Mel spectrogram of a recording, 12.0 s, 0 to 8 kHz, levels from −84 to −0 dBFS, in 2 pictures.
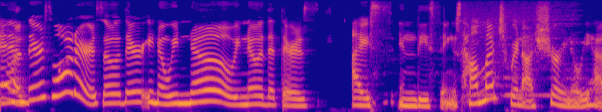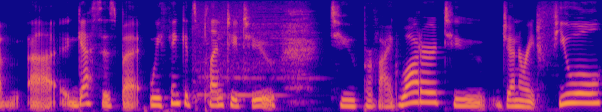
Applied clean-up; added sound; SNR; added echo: classical method log-MMSE.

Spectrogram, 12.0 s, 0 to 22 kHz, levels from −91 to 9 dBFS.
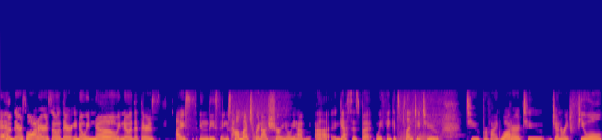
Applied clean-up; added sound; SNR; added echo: classical method Wiener filter.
